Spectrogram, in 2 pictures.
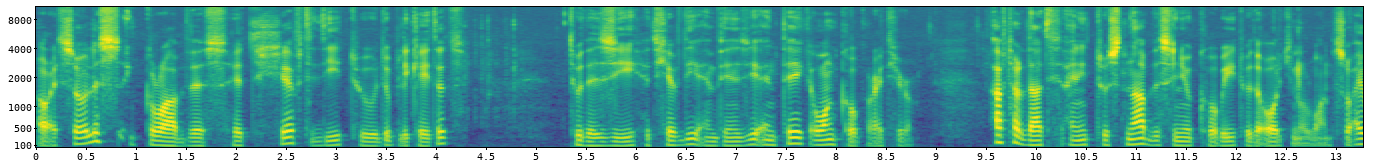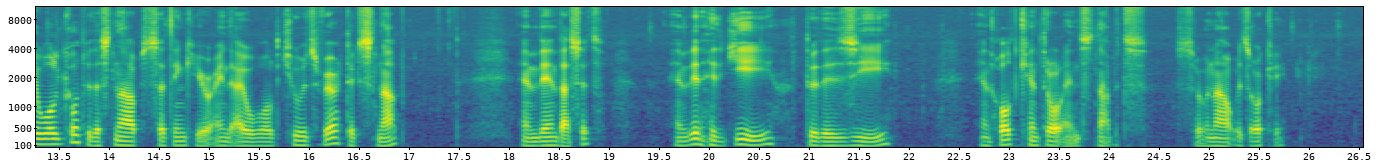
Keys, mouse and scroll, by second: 0.7 middle click, 1.5 middle click, 4.5 shift+d, 8.9-9.3 middle drag, 9.6 shift+middle click, 10.0 middle click, 13.1 shift+middle click, 14.0-18.8 drag, 19.3 middle click, 20.8 g, 24.6-25.1 middle drag, 25.4 shift+middle click, 25.8-26.2 middle drag.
